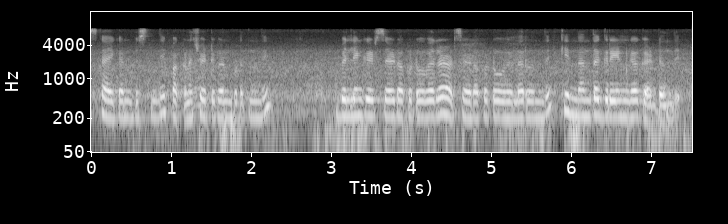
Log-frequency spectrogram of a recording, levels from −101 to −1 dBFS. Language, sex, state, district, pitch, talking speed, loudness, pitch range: Telugu, female, Andhra Pradesh, Chittoor, 205 Hz, 190 wpm, -16 LUFS, 200-220 Hz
